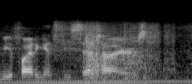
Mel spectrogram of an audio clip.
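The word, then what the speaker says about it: satyr: a fight against these satires I think it's actually pronounced satar but I always said satires and it's hard to break myself for that habit so I'll be using the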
